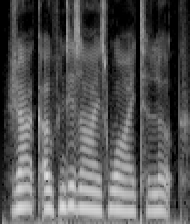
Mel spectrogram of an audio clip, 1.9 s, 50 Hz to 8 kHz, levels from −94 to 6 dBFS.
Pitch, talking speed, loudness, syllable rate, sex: 185 Hz, 220 wpm, -16 LUFS, 5.9 syllables/s, female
